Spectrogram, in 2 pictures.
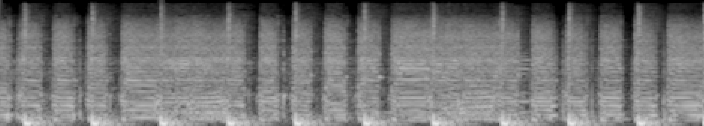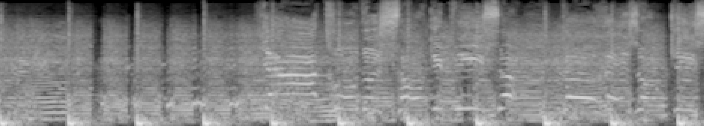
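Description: A loud, dense French hard rock track from a band's new album, with heavily distorted electric guitars driven by a steady, pounding drum beat. Bright lead guitar lines rise above the mix in the latter half.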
